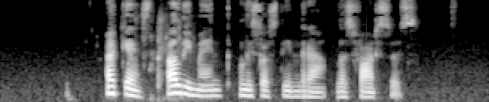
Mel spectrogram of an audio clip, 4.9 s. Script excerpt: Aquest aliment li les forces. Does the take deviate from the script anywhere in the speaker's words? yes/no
yes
